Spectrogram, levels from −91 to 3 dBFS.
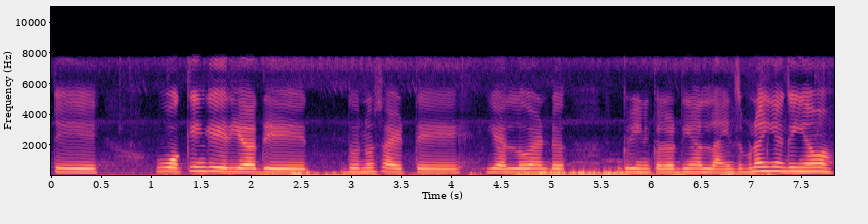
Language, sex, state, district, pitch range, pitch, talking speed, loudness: Punjabi, female, Punjab, Kapurthala, 220-255 Hz, 235 Hz, 120 wpm, -17 LUFS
